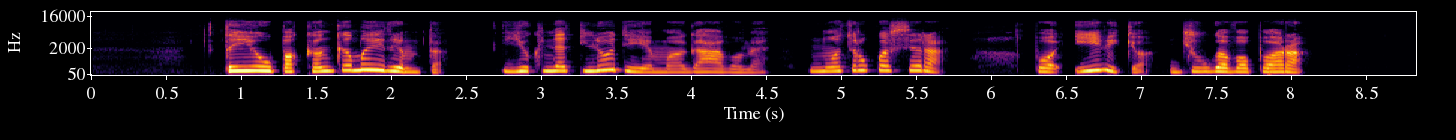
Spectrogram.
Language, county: Lithuanian, Šiauliai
